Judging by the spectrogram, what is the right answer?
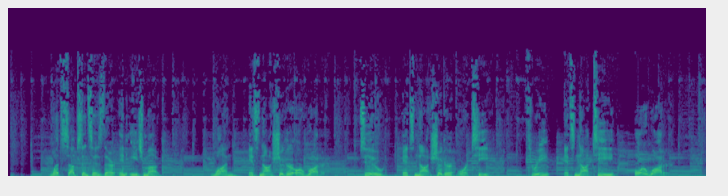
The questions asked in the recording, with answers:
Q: What substance is there in each mug?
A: The first mug contains tea.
